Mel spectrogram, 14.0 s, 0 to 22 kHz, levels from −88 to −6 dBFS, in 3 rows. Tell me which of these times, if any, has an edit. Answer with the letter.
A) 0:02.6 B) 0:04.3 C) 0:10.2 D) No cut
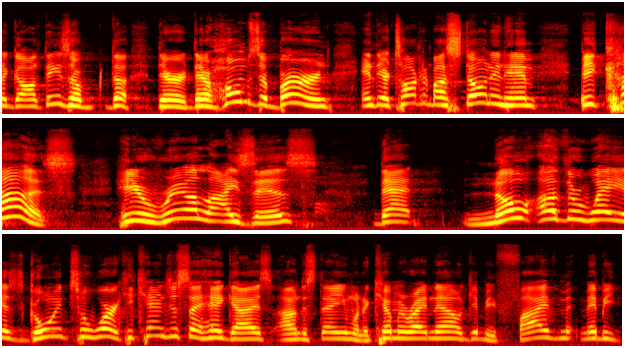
B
